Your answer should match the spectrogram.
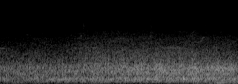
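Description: A car passing on the street: a steady hiss of tyres and engine that slowly grows louder as it approaches.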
